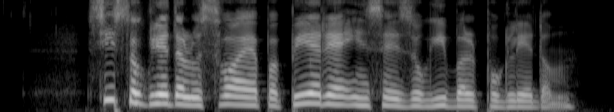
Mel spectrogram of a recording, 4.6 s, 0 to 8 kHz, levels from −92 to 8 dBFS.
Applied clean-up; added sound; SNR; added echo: neural mask model DeepFilterNet 3.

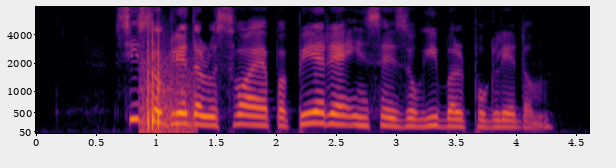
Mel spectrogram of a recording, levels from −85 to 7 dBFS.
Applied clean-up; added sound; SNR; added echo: none; Fireworks; 8 dB; none.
